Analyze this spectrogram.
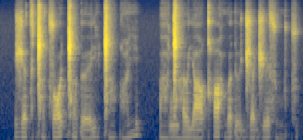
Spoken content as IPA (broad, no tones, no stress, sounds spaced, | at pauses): ʒ ɛ t͡s ɡ͡ǁ ɐ t͡s ɔ ə̯ ɡ͡ǁ ɐ ɠ ɘ ɪ̯ j i̤ ǁ a̤ qʷ i̤ | a̤ ŋ͡ǁ a̤ ə̯ j a qʰ a h ṳ ə̯ ɗ ɨ d͡ʒ ɐ d͡ʒ ɨ ɪ̯ s ṳ t͡s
